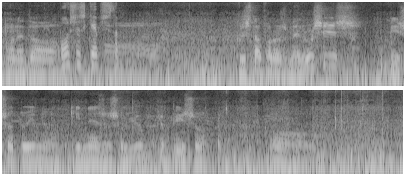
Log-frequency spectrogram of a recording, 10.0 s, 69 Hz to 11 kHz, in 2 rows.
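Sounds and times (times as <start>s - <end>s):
commentator speaking: 0.0s - 2.1s
wind rumble: 0.0s - 10.0s
moving vehicle noise: 1.4s - 10.0s.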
